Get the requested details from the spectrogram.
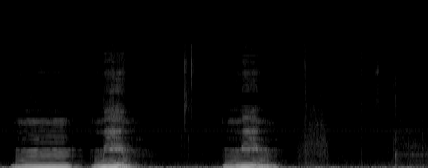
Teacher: Alors, le point de sortie de cette lettre, c'est les lèvres, bien sûr. On colle les lèvres en ajoutant le nasillement du nez.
